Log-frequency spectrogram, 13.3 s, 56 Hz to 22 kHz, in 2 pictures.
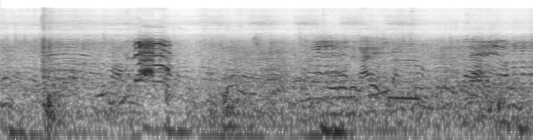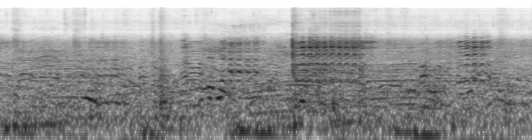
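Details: Crowded bleating from a pickup full of Javanese and Etawah goats, about 40 head and mostly females, parked at Panggul market, Trenggalek. Two loud, harsh bleats stand out near the start and later, among steady talking and market bustle.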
